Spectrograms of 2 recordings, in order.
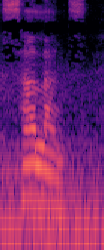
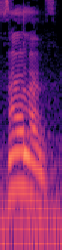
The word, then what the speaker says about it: Saarland: So in Swahili maybe we say it's like Saarland. But so the proper pronunciation is Saarland.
